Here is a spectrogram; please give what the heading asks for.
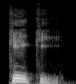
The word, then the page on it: केकी: Hindi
